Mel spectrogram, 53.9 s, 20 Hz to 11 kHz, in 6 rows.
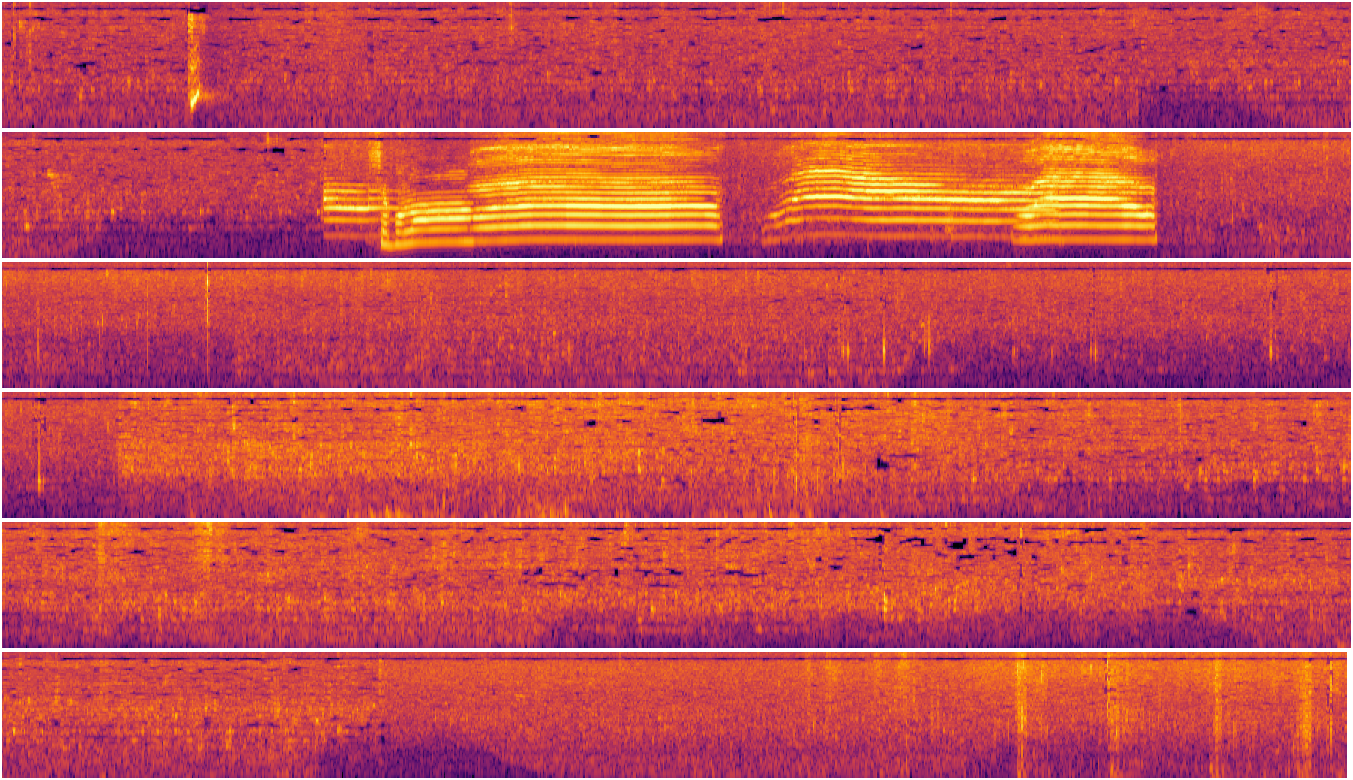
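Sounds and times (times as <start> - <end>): running water trickling: 0.0 - 53.9
cat meowing: 11.2 - 16.7.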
